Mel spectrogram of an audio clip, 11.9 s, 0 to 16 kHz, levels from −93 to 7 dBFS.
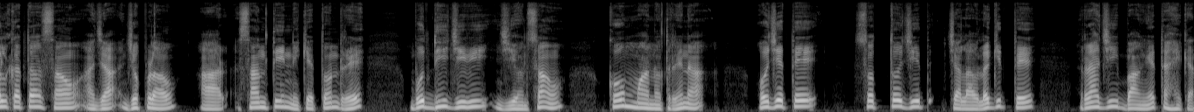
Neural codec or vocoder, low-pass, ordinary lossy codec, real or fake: none; 14.4 kHz; none; real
